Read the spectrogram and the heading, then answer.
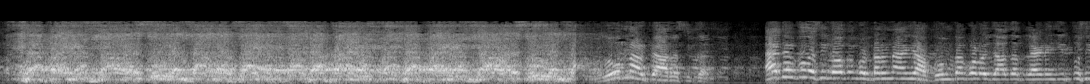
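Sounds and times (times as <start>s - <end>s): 
crowd chanting a slogan at a religious gathering: 0.0s - 6.4s
speech: 6.3s - 10.8s.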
